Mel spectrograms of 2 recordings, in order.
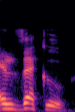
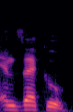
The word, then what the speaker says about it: Nzechukwu: Kennedy Nzeku. Kennedy Nzeku. Are you sure? I am sure. I just watched an interview on it. That's how he pronounced it.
